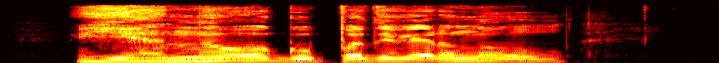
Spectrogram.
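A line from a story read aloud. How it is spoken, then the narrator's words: Moaning. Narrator (Russian): простонал он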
